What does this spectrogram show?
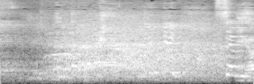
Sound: laughter

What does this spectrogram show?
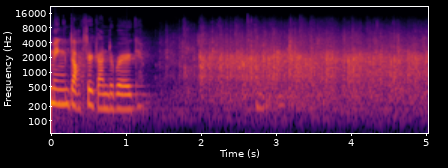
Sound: applause

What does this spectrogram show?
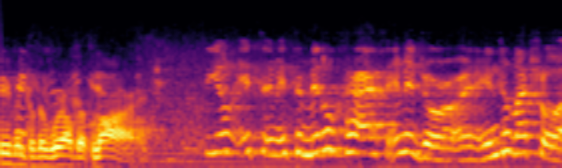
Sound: chattering

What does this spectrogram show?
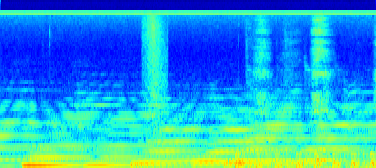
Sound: gasps

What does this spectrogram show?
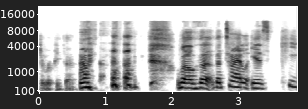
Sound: laughs

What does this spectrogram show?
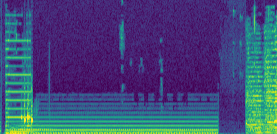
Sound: none

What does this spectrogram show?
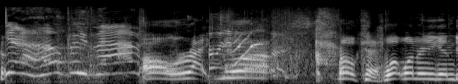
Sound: grunts

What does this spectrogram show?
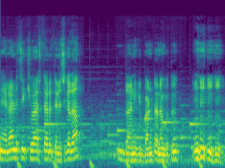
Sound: laughs

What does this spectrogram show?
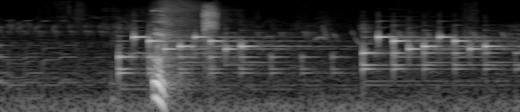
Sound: mobile ringing

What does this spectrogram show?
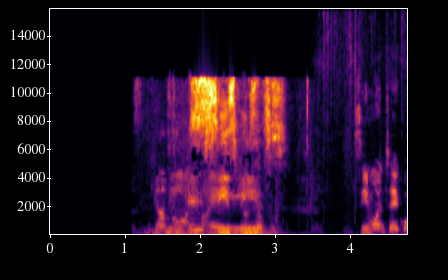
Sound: women chattering

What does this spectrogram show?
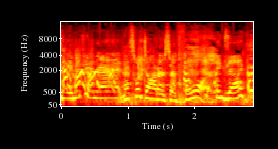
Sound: laughter

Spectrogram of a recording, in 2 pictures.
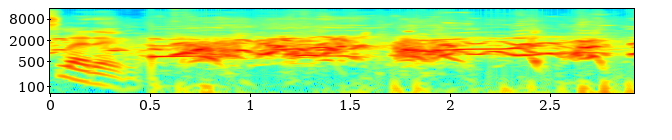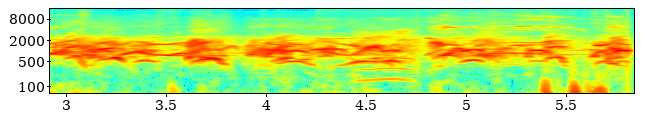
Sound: dogs barking, howling

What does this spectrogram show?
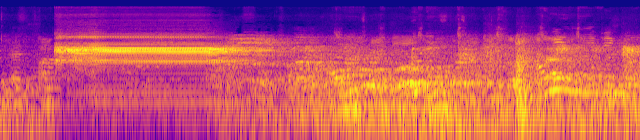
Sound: crowd chatters; buzzer honks

